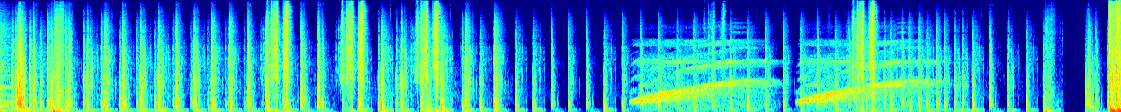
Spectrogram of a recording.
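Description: Quick footsteps run steadily over hard ground.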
